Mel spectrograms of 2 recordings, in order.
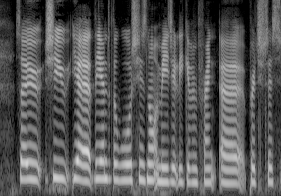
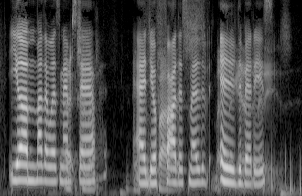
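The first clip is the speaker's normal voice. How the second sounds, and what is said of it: Exaggerated put-on French accent. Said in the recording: “That is an outrageous accent. Is that meant to be your French? ... I'm French. Can't you tell by my outrageous accent?”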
